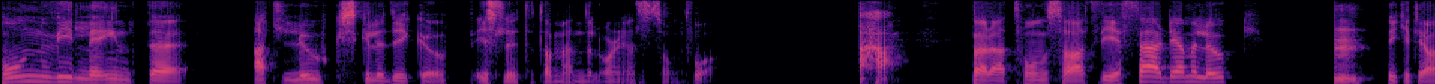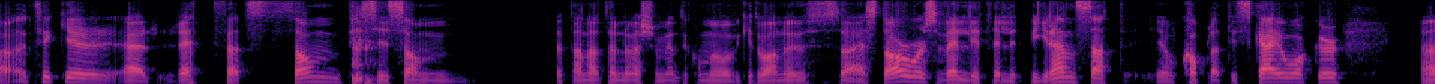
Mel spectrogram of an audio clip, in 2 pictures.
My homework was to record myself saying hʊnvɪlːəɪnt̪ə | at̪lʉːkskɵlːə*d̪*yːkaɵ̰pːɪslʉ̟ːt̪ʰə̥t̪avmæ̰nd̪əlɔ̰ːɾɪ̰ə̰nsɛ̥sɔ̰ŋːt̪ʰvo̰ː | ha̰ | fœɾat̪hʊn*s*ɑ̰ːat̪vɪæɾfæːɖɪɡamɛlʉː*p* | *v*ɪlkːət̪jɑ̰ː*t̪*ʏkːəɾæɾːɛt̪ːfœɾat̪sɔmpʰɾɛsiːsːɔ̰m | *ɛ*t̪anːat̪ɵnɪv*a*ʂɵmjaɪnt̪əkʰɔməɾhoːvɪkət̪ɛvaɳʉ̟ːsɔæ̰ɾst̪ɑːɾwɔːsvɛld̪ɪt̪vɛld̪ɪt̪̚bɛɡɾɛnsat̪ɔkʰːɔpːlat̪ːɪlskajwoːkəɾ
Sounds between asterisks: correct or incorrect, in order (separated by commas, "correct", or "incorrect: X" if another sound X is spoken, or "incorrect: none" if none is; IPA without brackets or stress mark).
correct, correct, incorrect: k, correct, incorrect: t̪ʰ, correct, incorrect: æ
